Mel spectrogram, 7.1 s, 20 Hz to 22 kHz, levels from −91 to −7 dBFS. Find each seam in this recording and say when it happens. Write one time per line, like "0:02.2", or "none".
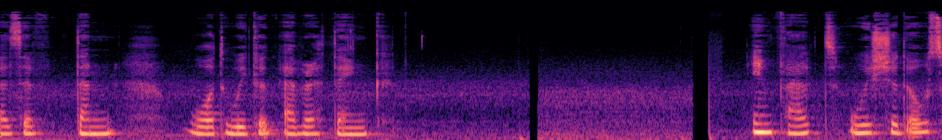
0:05.6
